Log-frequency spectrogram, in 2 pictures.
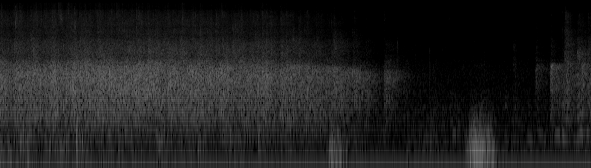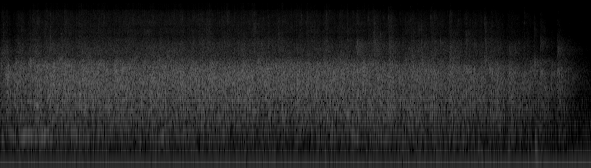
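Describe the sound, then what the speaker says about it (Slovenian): Sustained audience applause at a municipal ceremonial session in Kungota, a long, even wash of clapping that fades briefly in the middle, then swells again and continues steadily. "hvala vam, ki ste mi zaploskali"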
